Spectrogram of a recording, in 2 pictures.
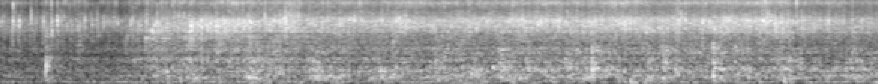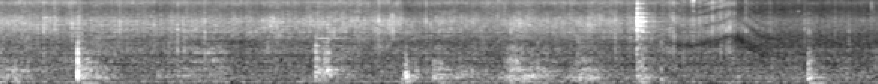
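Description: Tomato chutney masala sautés in a pan, a loud, continuous close-up sizzle with stirring scrapes. It quiets slightly toward the end as a few distinct utensil knocks ring out.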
